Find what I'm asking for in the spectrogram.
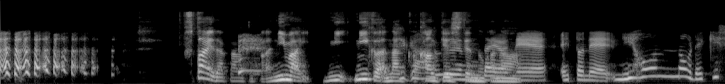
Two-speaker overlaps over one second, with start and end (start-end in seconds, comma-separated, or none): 4.0-5.3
